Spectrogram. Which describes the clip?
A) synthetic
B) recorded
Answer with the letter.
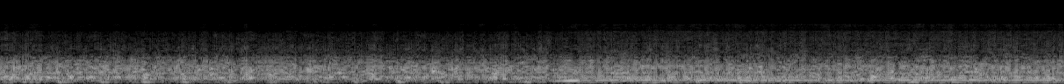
A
